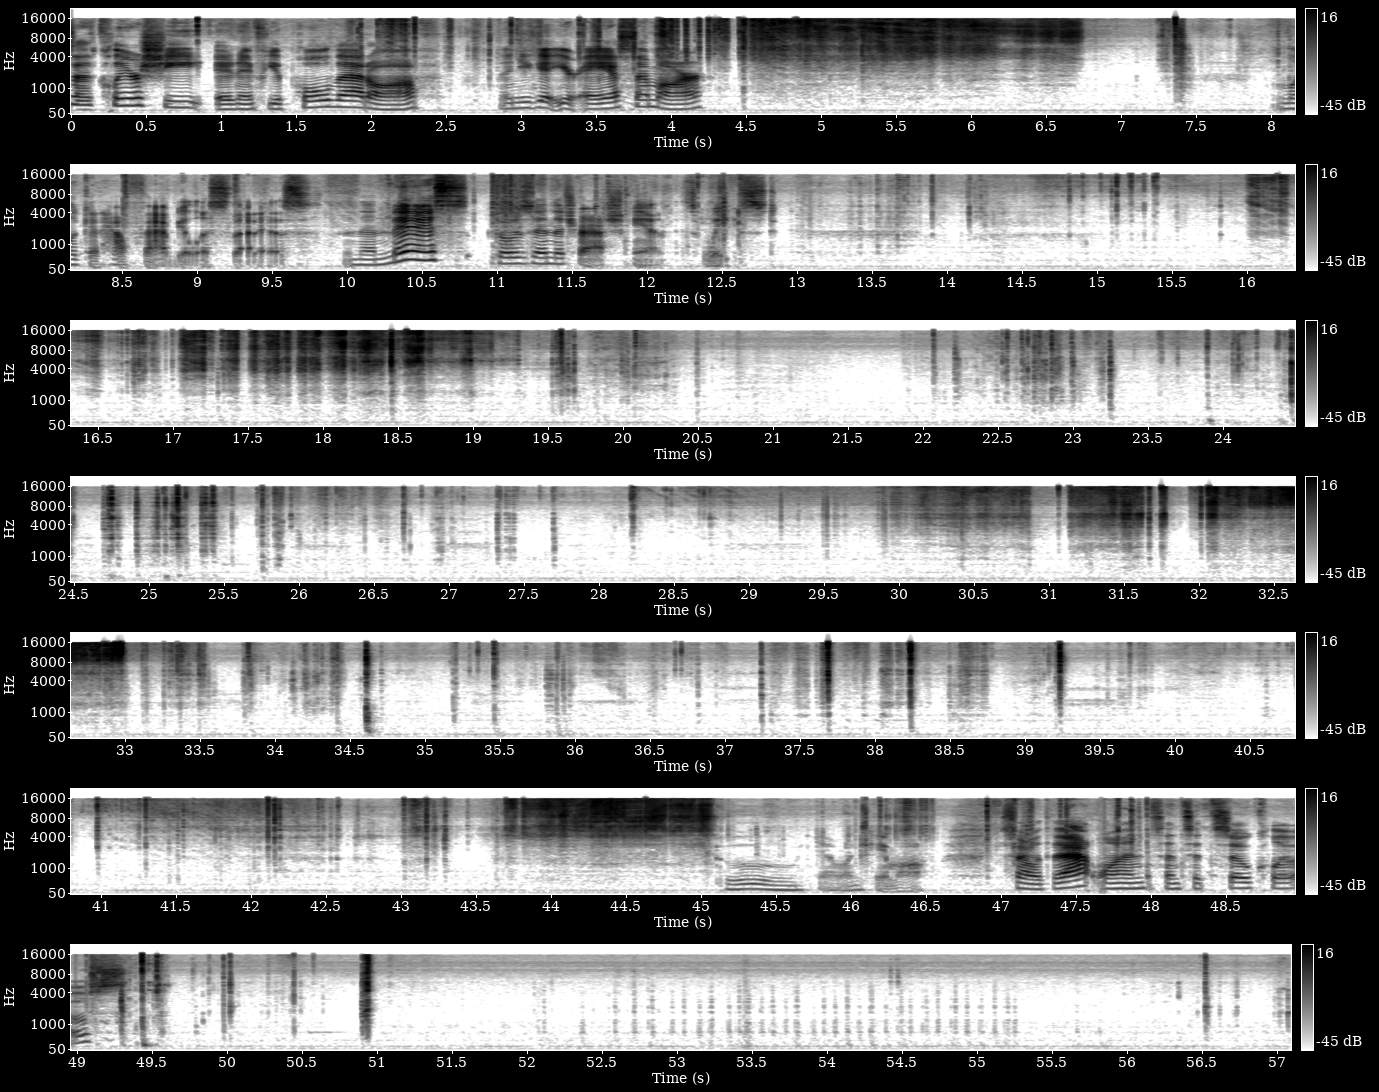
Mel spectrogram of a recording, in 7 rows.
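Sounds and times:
plastic sheet peeling crackly: 13.5 - 20.4, 40.7 - 46.6.

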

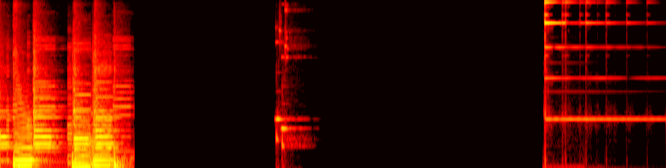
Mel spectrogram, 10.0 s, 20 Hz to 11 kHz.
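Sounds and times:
small bell ringing: 8.2 - 10.0.

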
